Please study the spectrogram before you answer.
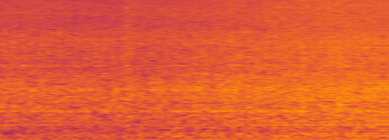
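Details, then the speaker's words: Isuzu Panther LV diesel at standstill idle: steady coarse clatter, even with no knocks or misses, steering wheel and gear lever vibrate, vibration gone when driving; healthy idle. "Ini kondisi mesin menyala, setir bergetar. Ketika tidak berjalan, setirnya bergetar."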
